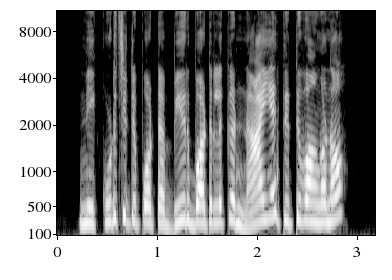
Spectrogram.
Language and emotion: Tamil, angry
